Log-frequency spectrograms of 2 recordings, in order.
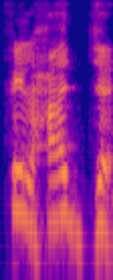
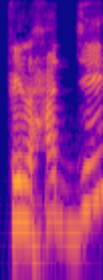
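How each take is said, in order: First: The word ends on a doubled consonant. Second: The word ends with a short vowel. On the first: The reader stops after this word. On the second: The reading continues into the next word.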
